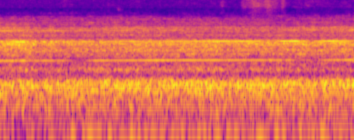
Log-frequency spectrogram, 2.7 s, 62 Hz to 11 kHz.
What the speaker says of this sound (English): eso es un Ryanair 737 MAX 8 que va a Copenhague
